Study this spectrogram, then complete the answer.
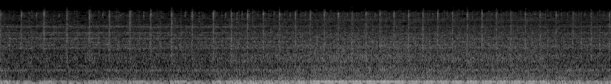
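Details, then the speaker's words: BMW E30 323i Baur, first start after 10 years sitting, fuel pump dead and tank needing a flush: starting fluid sprayed into throttle body, engine catches and runs rough, low lumpy stumbling idle. "So I know you all want to hear it run, so I've got a fresh can of starting fluid here. Got a new one this time, and I'm just going to fire it into that throttle body and just let it run for a little bit."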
